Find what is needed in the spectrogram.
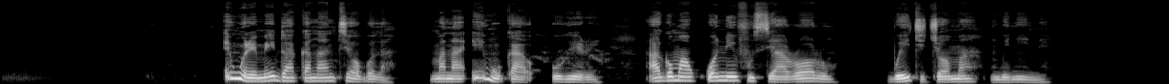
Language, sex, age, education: Igbo, male, 15-29, secondary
